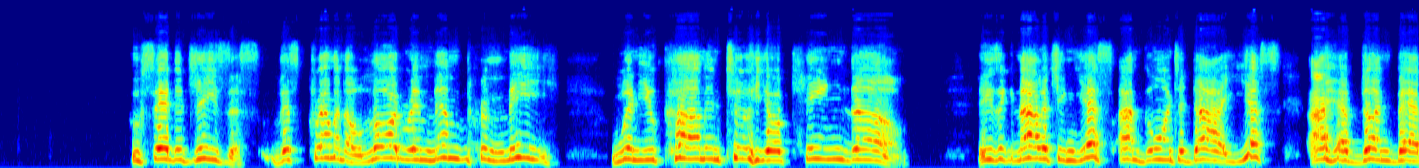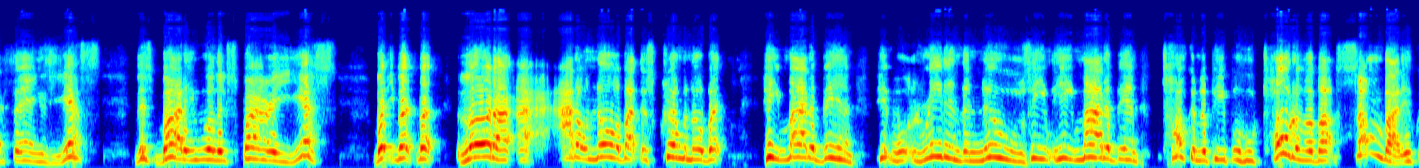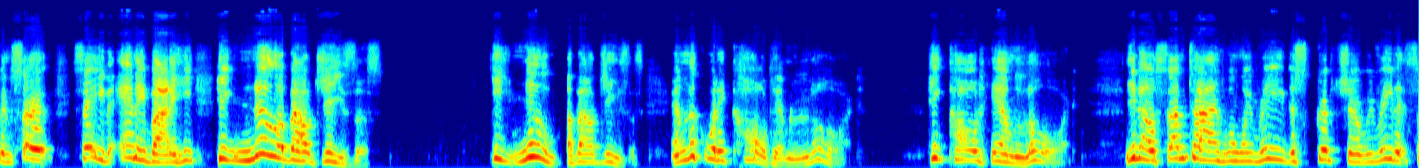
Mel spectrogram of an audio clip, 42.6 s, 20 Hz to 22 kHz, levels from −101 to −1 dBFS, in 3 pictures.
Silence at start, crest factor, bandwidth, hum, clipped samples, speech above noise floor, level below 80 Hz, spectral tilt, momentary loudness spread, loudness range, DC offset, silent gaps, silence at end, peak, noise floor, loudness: 1.35 s; 18 dB; 7.8 kHz; none; under 0.1%; 66 dB; -72 dBFS; -5.5 dB/octave; 10 LU; 7 LU; under 0.1%; none; 0.1 s; -4 dBFS; -89 dBFS; -23 LUFS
